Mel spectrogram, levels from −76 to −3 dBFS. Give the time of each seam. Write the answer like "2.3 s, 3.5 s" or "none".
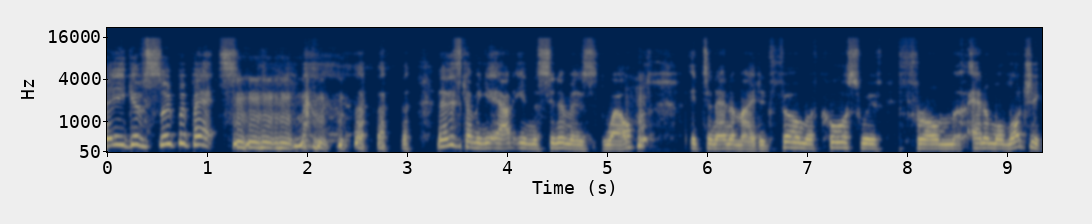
3.5 s, 4.9 s, 7.9 s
